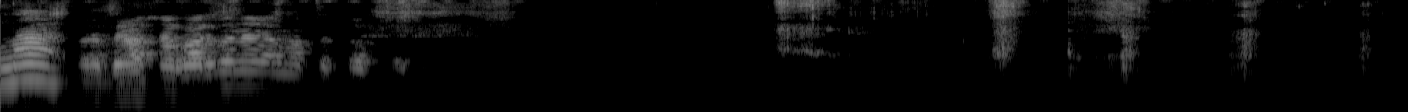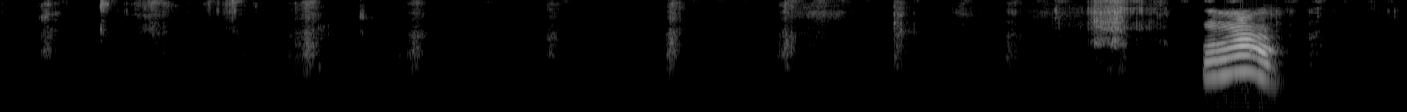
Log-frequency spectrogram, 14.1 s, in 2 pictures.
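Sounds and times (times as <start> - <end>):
crunching and chewing fried food: 3.8 - 14.0.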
